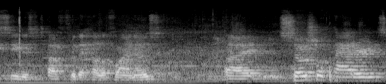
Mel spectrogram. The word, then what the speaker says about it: Elephino: Next, I'd like to introduce Elephino, pronounced Helifino.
